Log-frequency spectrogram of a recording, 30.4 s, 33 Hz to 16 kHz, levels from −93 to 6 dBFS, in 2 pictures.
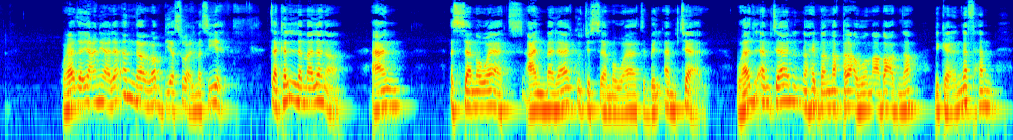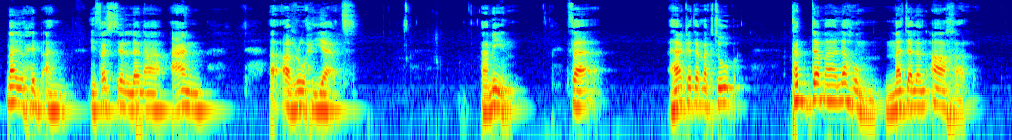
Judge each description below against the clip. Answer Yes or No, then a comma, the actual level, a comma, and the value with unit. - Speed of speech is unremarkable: Yes, average, 75 wpm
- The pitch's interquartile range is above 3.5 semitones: Yes, average, 4.1 semitones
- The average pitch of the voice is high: No, medium, 140 Hz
